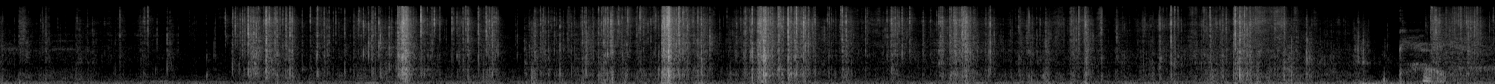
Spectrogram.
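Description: Rice paper crinkling and rustling while being wrapped around the spine of a Stamperia Christmas mini album, steady close crackles over about fifteen seconds with a few sharper crisp peaks.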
